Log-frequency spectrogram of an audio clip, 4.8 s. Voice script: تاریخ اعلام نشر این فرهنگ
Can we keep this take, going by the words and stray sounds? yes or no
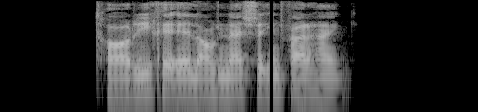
no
